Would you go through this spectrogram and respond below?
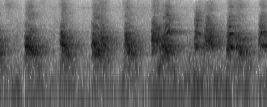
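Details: Seven pet Boston Terriers bark while their owner vacuums at home. Sharp, even barks come about twice a second, eight in four seconds, with little else around them.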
